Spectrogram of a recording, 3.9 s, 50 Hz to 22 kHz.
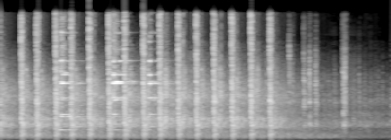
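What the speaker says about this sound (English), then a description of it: "we're just gonna dump this magazine into that target" A Mossberg MC2C pistol is fired rapidly to empty a full magazine, producing a loud, close string of about twenty sharp shots in quick, slightly uneven succession, with the final shots spaced out as the magazine runs dry.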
